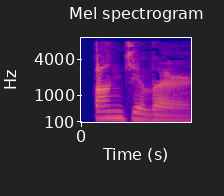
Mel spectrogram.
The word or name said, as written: ungular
